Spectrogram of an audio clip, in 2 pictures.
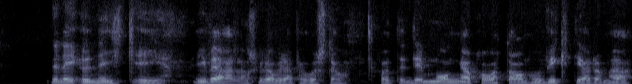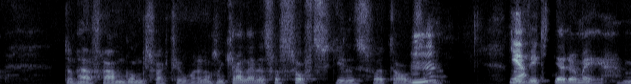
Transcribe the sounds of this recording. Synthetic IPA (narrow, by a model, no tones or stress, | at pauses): d̪̥ɛnæɾɵniːkɪ | ɪvæːɾɖənskɵlːəjavɪljapʰoːst̪oː | fœɾat̪̚d̪ɛmɔŋːapʰɾɑːt̪aɾɔmɦɵɾvɪkt̪ɪɡad̪ɔmɦæːɾ | d̪̥ɔmɦæːɾfɾamːɡɔŋsfakt̪ʰuːɾənad̪ɔmsɔmkʰalːad̪əsfœɾsɔft̪skɪlsfœɾt̪ʰɑːlsɔm | hɵɾvɪkt̪ɪɡad̪ɔmæɾ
